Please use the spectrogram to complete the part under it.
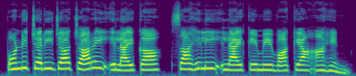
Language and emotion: Sindhi, neutral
